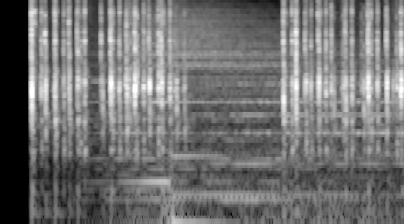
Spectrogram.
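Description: Rapid keyboard-typing clicks, a typing sound effect for text being typed onto the screen, over background music with low sustained notes. The clicks start a moment in, thin out midway and come thick again near the end.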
